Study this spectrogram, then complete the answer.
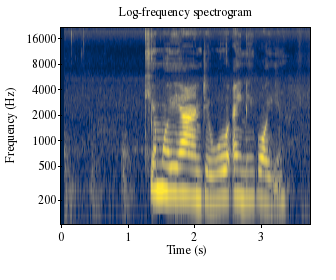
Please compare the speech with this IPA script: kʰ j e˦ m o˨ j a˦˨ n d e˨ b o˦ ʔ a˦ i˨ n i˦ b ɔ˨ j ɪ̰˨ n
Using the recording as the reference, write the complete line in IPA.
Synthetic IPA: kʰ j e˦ m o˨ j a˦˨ n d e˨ w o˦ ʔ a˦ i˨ n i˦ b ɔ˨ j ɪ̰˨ n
